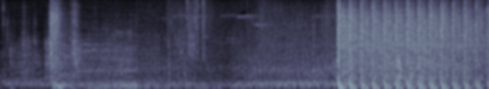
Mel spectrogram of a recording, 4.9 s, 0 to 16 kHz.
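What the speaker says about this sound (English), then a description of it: "It's an air-bursting grenade launcher." Air-bursting grenade launcher firing in the Battlefield 4 beta, a sharp blast followed by a dense run of rapid, loud bursts and impacts amid steady battlefield noise.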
